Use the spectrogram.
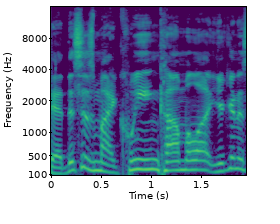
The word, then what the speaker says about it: Kamala: Like Camala Harris uh Re something that voters appreciate is you will say her name right. I'm so tired of this This is my queen Kamala.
